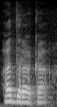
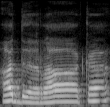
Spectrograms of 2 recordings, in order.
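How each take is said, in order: First: The ra vowel is short, ka short. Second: The ra vowel is long, ka short. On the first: The speaker calls it wrong. "गलती ये हो जाती ... अलिफ छोटा" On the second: The speaker calls it right. "रा के साथ जो अलिफ है उसे हम पूरा पढ़ें"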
